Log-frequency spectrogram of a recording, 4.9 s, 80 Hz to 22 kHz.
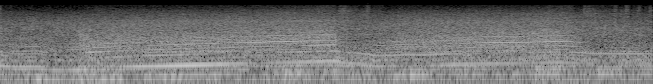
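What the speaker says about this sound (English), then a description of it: "Let me get the Ferrari out of here" A Ferrari in Forza Horizon 3 accelerates hard, its engine note climbing through gear changes in steady, sweeping rises, loud and close throughout with faint tire noise beneath.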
